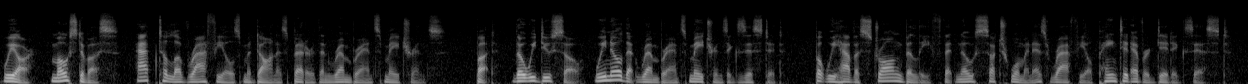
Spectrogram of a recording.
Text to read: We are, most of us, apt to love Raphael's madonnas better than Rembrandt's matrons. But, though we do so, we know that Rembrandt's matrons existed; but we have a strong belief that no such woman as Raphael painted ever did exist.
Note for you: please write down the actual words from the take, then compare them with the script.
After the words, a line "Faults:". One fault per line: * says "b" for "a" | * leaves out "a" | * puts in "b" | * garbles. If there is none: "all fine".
We are, most of us, apt to love Raphael's madonnas better than Rembrandt's matrons. But, though we do so, we know that Rembrandt's matrons existed; but we have a strong belief that no such woman as Raphael painted ever did exist.
Faults:
all fine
